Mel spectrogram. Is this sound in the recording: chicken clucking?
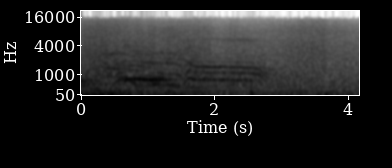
no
